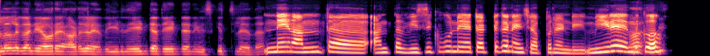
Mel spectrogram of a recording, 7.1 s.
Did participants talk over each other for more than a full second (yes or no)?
no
